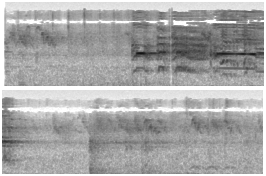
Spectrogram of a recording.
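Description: A rooster crowing once, starting a little over a second and a half in and lasting under two seconds, with faint bird calls around it.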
